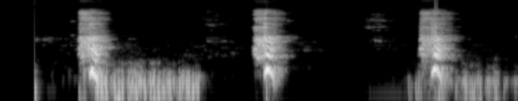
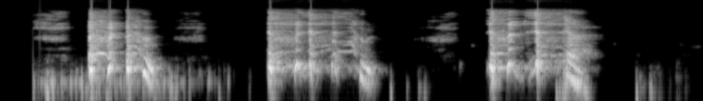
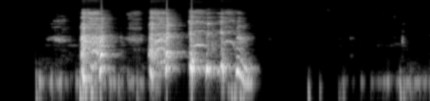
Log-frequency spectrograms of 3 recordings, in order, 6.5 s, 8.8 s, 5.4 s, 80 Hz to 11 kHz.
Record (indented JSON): {
  "exhalation_length": "6.5 s",
  "exhalation_amplitude": 32768,
  "exhalation_signal_mean_std_ratio": 0.3,
  "three_cough_length": "8.8 s",
  "three_cough_amplitude": 32768,
  "three_cough_signal_mean_std_ratio": 0.4,
  "cough_length": "5.4 s",
  "cough_amplitude": 32768,
  "cough_signal_mean_std_ratio": 0.36,
  "survey_phase": "beta (2021-08-13 to 2022-03-07)",
  "age": "65+",
  "gender": "Female",
  "wearing_mask": "No",
  "symptom_runny_or_blocked_nose": true,
  "symptom_loss_of_taste": true,
  "smoker_status": "Never smoked",
  "respiratory_condition_asthma": false,
  "respiratory_condition_other": false,
  "recruitment_source": "Test and Trace",
  "submission_delay": "3 days",
  "covid_test_result": "Positive",
  "covid_test_method": "RT-qPCR"
}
